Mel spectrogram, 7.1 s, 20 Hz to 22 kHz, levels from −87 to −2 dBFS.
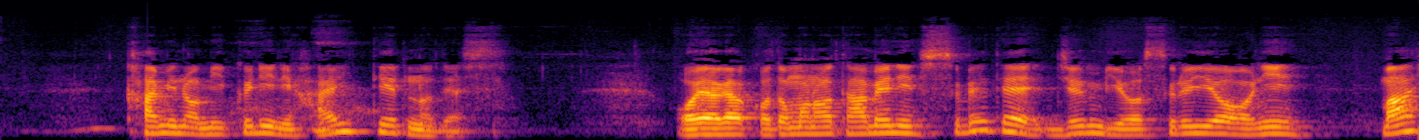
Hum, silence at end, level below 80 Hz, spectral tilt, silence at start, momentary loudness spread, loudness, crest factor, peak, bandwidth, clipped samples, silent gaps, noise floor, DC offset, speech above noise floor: none; 0 s; -68 dBFS; -5.5 dB/octave; 0.45 s; 11 LU; -19 LUFS; 20 dB; 0 dBFS; 11.5 kHz; under 0.1%; none; -50 dBFS; under 0.1%; 31 dB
